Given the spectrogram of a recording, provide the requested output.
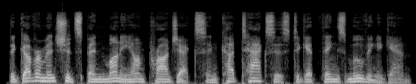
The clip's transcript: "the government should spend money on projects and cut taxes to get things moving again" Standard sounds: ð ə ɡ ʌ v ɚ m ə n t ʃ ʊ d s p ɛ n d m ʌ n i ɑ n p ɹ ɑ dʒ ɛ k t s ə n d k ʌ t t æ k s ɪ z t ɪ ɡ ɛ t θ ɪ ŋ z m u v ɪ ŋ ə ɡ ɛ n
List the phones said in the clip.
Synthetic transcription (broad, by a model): ð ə ɡ ʌ v ɚ m ə n t ʃ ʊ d s p ɛ n d m ʌ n i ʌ n p ɹ ɑ dʒ ɛ k t s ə n k ʌ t t æ k s ɪ z t ɪ ɡ ɛ t θ ɪ ŋ z m u v ɪ ŋ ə ɡ ɛ n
